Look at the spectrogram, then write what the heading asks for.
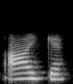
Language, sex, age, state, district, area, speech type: Dogri, female, 30-45, Jammu and Kashmir, Udhampur, urban, conversation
